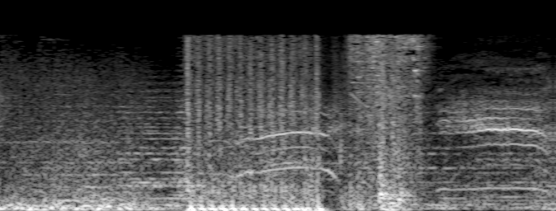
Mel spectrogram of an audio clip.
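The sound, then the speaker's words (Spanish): Rapid automatic gunfire aimed at a helicopter in a science-fiction battle scene: a dense burst of fast shots, a brief pause, then a second short burst over continuous battle rumble. “dispara contra un helicóptero”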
